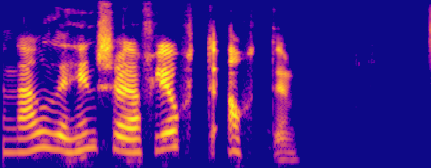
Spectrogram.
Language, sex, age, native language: Icelandic, female, 60-69, Icelandic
